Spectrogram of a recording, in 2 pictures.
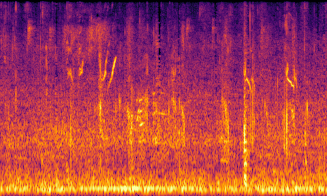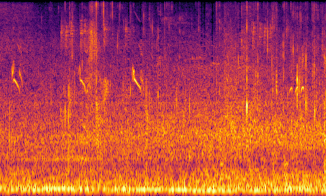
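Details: Fresh sprat being eaten by cats: steady, scattered smacking and crunching clicks, a sharper snap near the middle, and a few faint chirps under a constant low hum.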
